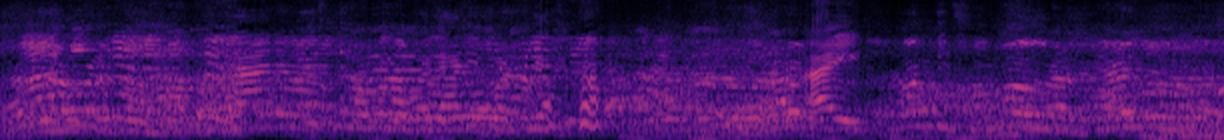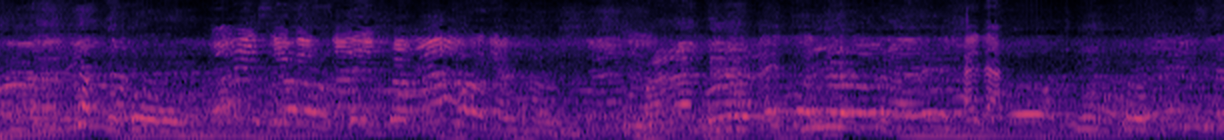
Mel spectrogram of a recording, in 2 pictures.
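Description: Several people talking at once in a loud, overlapping chatter, with music playing underneath; its low bass comes and goes.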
